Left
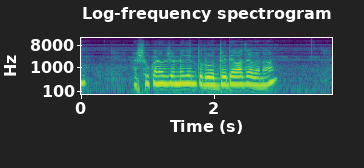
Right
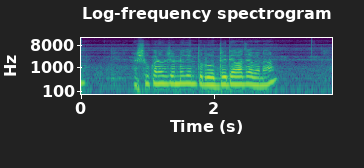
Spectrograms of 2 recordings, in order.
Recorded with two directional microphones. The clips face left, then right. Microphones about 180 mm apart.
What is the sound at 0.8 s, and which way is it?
A woman's voice, 55° left (ahead or behind).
